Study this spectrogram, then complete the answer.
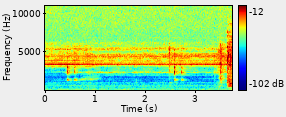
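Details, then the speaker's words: IBM PS/2 L40 SX laptop from 1991, fed 12 V from a bench supply at first power-on: faint, steady high whine with soft ticks in a quiet room; hard drive spinning up normally. "let's see what happens when we hit power okay we got some indicators kind of sounds like a hard drive is turning on oh yeah it's hard drive spin up"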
